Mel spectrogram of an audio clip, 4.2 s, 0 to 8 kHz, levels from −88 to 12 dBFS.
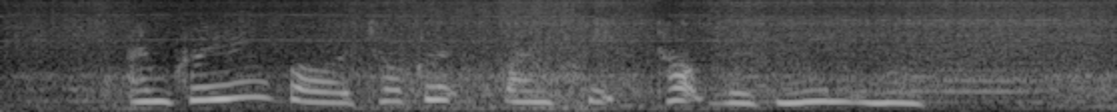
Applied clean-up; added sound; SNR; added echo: none; Drill; 9 dB; none.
